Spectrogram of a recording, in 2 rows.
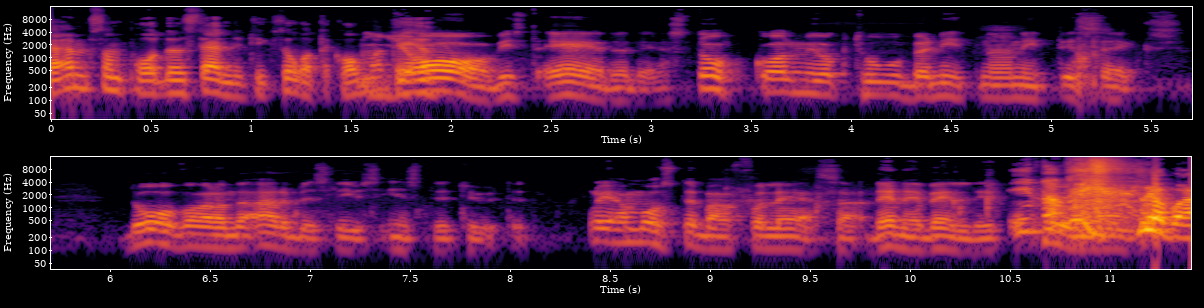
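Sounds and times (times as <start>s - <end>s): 
speech: 0.0s - 11.4s
sharp sneeze: 10.7s - 11.3s.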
